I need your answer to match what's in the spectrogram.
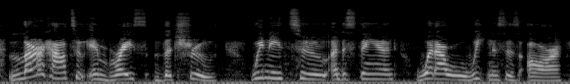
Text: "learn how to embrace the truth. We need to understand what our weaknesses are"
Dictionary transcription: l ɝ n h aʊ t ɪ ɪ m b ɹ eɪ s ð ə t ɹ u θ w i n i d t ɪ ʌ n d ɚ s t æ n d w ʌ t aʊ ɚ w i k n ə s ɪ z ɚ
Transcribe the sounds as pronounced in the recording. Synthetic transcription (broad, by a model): l ɝ n h aʊ t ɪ ɪ m b ɹ eɪ s ð ə t ɹ u θ w i n i d t ɪ ʌ n d ɚ s t æ n d w ʌ t aʊ ɚ w i k n ə s ɪ z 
